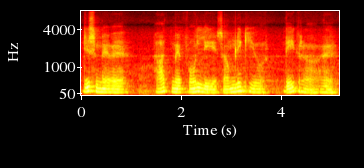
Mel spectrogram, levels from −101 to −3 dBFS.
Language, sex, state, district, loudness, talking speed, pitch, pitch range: Hindi, male, Uttar Pradesh, Hamirpur, -20 LUFS, 130 wpm, 115 Hz, 105-125 Hz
